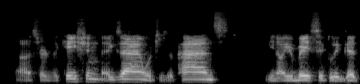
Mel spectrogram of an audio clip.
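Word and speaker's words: PANCE: want to take the pants exam uh it's spelled p n CE not pants like the pants you wear but that is our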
